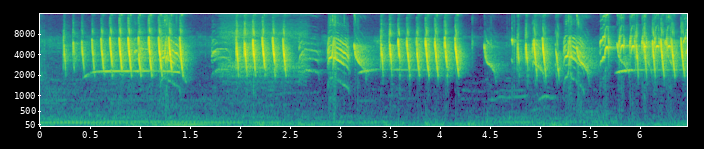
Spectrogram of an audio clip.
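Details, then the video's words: Bar-winged prinia song meant to make other prinias sing: several fast, high, buzzy rattling trills in bursts of about a second, separated by short gaps and sharp chips. "SUARA CIBLEK GACOR INI AMPUH MEMANCING CIBLEK LAIN LANGSUNG BUNYI DAN GACOR"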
